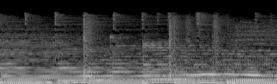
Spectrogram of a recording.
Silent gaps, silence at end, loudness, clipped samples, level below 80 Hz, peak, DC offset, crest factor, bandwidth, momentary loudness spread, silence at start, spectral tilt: none; 0 s; -22 LUFS; under 0.1%; -28 dBFS; -2 dBFS; under 0.1%; 18 dB; 12 kHz; 3 LU; 0 s; -6 dB/octave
